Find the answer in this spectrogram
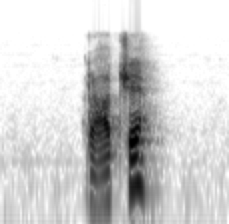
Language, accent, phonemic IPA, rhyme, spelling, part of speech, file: German, Austria, /ʁaːtʃə/, -at͡ʃə, Ratsche, noun, De-at-Ratsche.ogg
- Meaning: 1. socket wrench 2. ratchet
